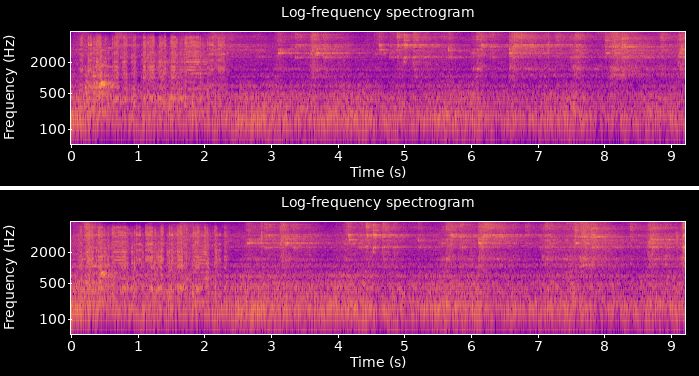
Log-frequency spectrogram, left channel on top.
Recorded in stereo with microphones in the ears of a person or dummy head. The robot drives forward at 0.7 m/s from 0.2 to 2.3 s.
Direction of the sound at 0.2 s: 35° left (ahead or behind).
